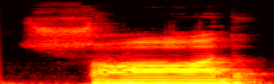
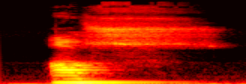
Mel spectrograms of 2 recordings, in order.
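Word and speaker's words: ص: And this is Sad, As, As. Here also I did the same.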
